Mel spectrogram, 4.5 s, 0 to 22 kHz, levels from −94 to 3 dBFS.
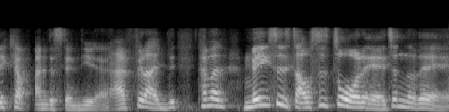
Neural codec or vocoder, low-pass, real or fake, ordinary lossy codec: codec, 16 kHz, 0.8 kbps, ZipCodec; none; fake; none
